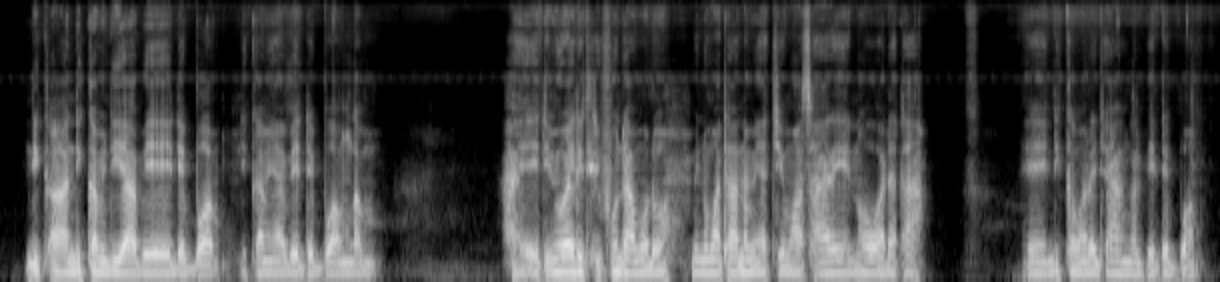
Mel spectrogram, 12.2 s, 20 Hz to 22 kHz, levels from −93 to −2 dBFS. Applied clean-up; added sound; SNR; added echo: none; none; none; none.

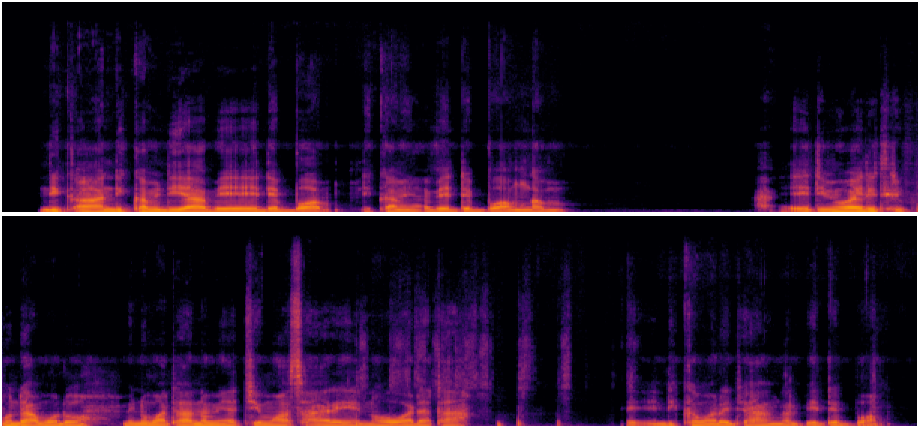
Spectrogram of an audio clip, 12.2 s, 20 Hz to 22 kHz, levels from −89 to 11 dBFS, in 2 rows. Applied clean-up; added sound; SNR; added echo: neural mask model RNNoise.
